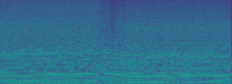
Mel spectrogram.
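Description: A car engine's pitch briefly dips as a gear shifts.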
